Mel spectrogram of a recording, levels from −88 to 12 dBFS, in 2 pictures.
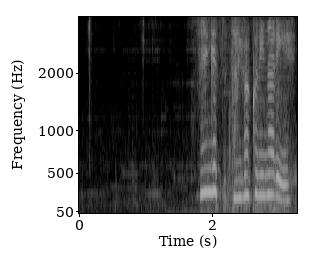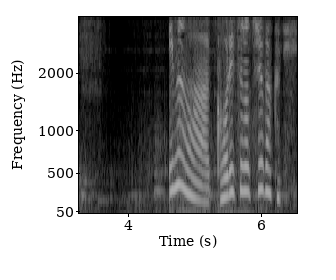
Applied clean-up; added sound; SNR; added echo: neural separator model SepFormer DNS4.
